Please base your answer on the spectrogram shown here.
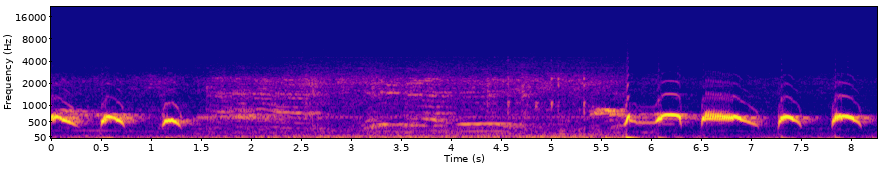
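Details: Spotted dove kept at home, kuk-style lure call: three arched coos, a stretch of murmuring background, then a brisk series of five hollow coos at the end.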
